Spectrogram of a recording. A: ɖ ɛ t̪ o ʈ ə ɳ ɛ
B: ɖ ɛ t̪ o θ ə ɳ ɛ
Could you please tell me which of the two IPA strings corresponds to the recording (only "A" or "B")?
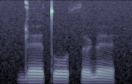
B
